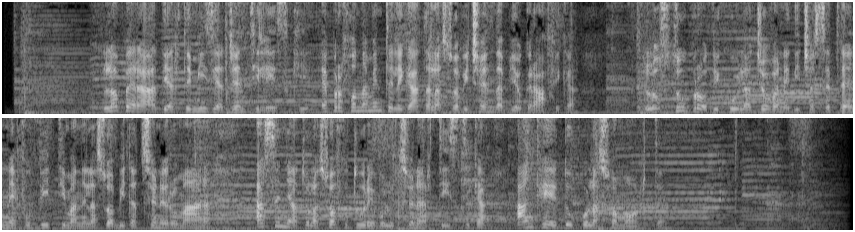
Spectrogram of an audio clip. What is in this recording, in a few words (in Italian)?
Documentario; Artemisia Gentileschi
